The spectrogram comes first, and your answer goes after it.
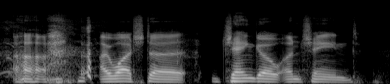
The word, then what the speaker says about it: Django: It's not Django. The D is silent. Oh, excuse me. That's what she said. I watched Django Unchained.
